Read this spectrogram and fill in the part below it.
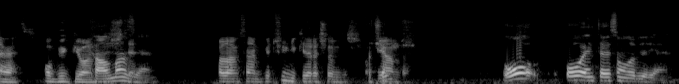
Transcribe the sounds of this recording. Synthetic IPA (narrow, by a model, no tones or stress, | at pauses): evɛt̪obyjyc̚bivakʰalˠmazjaːnɪ | ad̪amsænbyt̪ʰynylʲcʰeæɾat͡ʃʰɯabilʲiɾ̥abiand̪a | ooɛnt̪ʰe̞ɾesanolˠabilʲiɾjaːnɪ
